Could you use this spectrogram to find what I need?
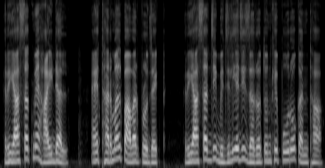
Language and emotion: Sindhi, neutral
